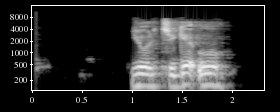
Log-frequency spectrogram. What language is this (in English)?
Uzbek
